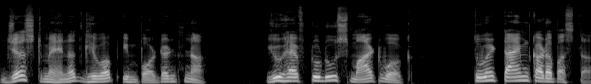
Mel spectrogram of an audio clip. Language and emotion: Goan Konkani, neutral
